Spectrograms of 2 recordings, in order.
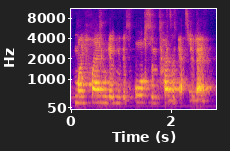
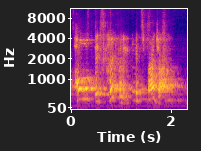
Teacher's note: if I put it in a sentence, my friend gave me this awesome present yesterday, the d disappears.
